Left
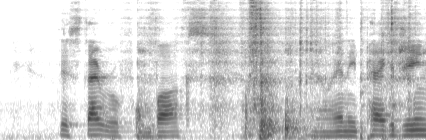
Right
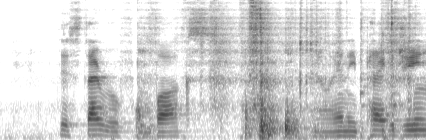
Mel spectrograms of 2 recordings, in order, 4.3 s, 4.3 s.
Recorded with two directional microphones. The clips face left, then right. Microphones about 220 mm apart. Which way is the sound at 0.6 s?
5° left (ahead or behind).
